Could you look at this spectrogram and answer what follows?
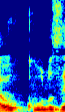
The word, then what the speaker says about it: Oculus: A Oculus é a fabricante, o Quest é o produto.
